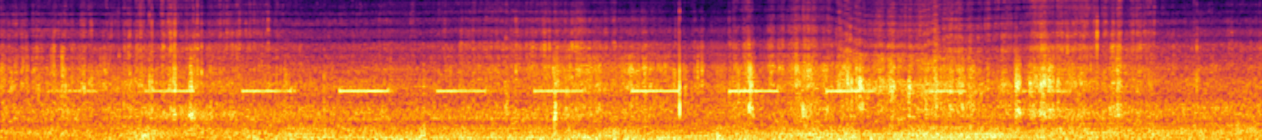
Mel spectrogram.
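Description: Chevrolet Silverado pickup's engine running as the truck drives slowly and turns. A reversing alarm beeps steadily about once a second and stops about ten seconds in.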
